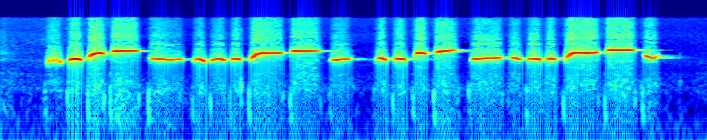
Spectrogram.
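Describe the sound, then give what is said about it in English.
A contestant in a Kevin and Bean show game whistles a song melody, a series of clear, bright notes in phrases, rising and stepping between pitches with short breaks, no talking. “He's going to try again and whistle.”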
